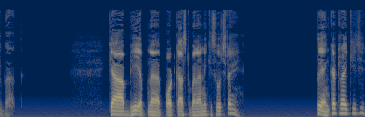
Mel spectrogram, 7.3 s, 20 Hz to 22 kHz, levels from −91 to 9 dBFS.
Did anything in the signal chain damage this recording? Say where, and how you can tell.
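Yes: a steady 50 Hz buzz with hash and a faint 15.6 kHz whine runs under the speech throughout. This is video or display buzz, with a screen or video cable coupling into the analogue wiring.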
